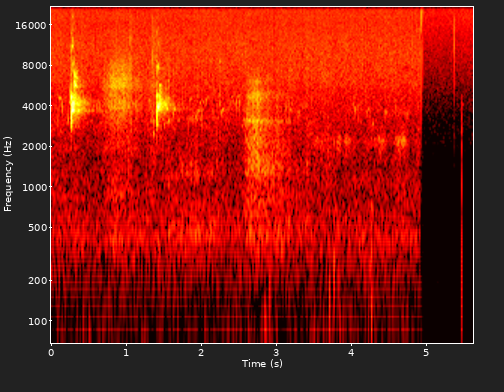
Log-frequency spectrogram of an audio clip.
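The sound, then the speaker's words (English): A male crossbill sings a few sharp, high chirps spaced apart, with fainter notes between them, over a steady hiss of background noise that cuts off abruptly near the end. “And right now I hear a male in song.”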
